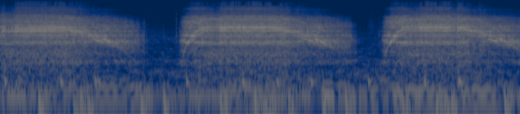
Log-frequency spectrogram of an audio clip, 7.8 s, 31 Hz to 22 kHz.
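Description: DeWalt 60V Flexvolt cordless angle grinder run in three bursts, each a steady high whine spinning up, holding, then winding down quickly between runs, close and loud with no talking.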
